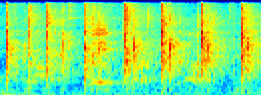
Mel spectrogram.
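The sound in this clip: A studio audience on a rugby league television programme claps in uneven bursts, each round of handclaps swelling and fading about every third of a second, moderately loud, with voices mixed in.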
